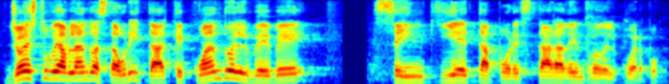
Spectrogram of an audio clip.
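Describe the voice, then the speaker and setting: This rabbi speaks unhurriedly in a voice on the high side, giving a religious class on a dull, lo-fi recording. He brings the story to life by acting out the dialogue, and he keeps asking the audience questions.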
